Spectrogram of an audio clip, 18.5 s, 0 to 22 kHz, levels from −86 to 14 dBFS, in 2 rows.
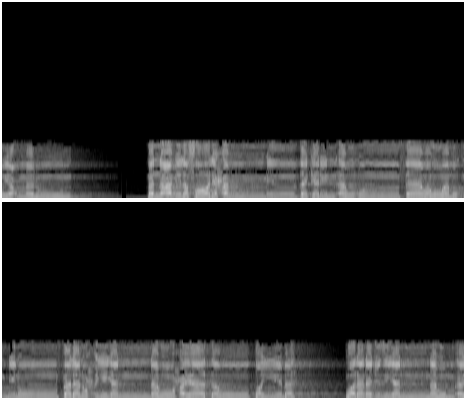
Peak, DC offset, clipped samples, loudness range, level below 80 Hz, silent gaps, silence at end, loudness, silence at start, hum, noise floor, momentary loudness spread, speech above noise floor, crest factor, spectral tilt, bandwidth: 0 dBFS; 0.3%; under 0.1%; 5 LU; -66 dBFS; 2.41-2.45 s; 0 s; -20 LUFS; 0 s; none; -57 dBFS; 11 LU; 37 dB; 22 dB; -2 dB/octave; 6.6 kHz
